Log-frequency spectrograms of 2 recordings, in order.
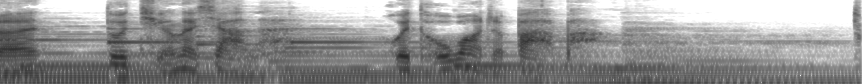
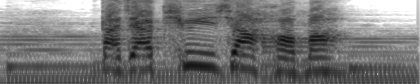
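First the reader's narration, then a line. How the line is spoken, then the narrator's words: Sudden loud call. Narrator (Chinese): 爸爸突然大声叫道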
